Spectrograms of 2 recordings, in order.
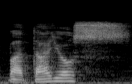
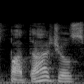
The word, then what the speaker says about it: Badajoz: Seville, taifa of Toledo, Badajoz. Actually, I was pronouncing that as Badajoz, but then one of my subscribers made the remark that it's Badajoz, a taifa of Granada,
